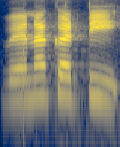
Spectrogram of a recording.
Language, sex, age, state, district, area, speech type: Telugu, female, 30-45, Andhra Pradesh, Kakinada, rural, read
